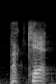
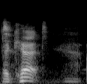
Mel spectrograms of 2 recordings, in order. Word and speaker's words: Paquette: Yeah, Paquette. Paquette.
